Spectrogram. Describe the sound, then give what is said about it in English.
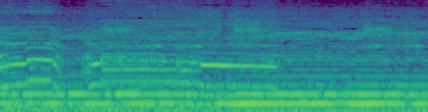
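A rooster crows in a long, wavering call that rises and falls, heard over a steady humming drone that continues underneath for the whole stretch. “Again, Peter denied it, and at that moment, the rooster crowed.”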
